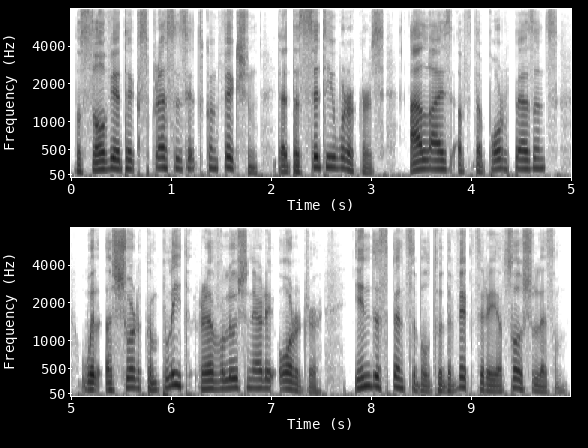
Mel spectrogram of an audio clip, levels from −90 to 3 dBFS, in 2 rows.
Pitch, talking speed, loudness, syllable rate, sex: 135 Hz, 150 wpm, -19 LUFS, 6.0 syllables/s, male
